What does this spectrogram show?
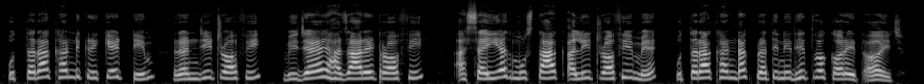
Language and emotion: Maithili, neutral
